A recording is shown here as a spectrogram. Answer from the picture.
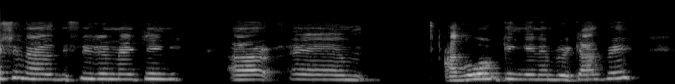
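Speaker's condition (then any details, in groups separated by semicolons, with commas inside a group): Cerebral palsy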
